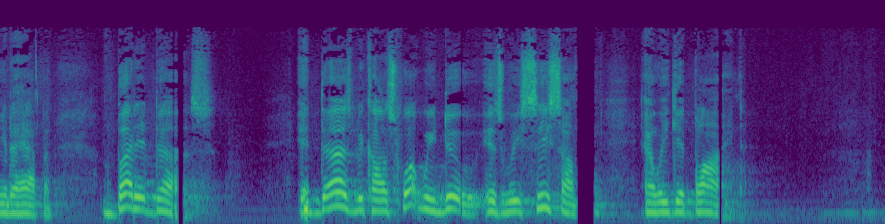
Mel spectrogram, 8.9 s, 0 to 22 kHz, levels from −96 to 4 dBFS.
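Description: At 1.73 to 1.86 s a short stretch of audio is covered over. This is a corrupt frame concealed: damaged AAC data was detected, and the decoder filled the gap itself by muting or reusing a scrambled copy of the last good spectrum, so the timing holds. The length suggests about five frames. The same happens at 4.60 to 4.64 s (roughly one frame), 5.77 to 5.96 s (about eight) and 7.19 to 7.25 s (about three). On a waveform these show as rounded dips in the envelope. A spectrogram shows a faded or smeared vertical band instead of a hard gap.

At 3.02 to 3.08 s a brief glitch cuts through, peaking fairly loud, near -10 dBFS. This is a corrupt frame decoded: flipped bits in a couple of frames went undetected, and misread gains and codes put energy at the wrong frequencies. A spectrogram shows a short block of stray energy. The waveform shows a sudden spiky cluster.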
